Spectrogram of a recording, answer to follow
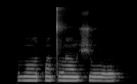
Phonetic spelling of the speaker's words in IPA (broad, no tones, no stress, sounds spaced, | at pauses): ðˤ õ j p ẽ tˤ l õ ʃ o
